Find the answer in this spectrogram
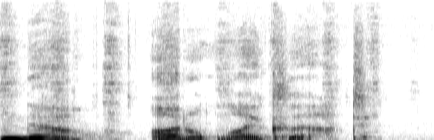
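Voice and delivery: put-on gorilla voice. Speaking as their own hand while coloring a drawing, in a gorilla voice. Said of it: "I was making the gorilla voice".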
